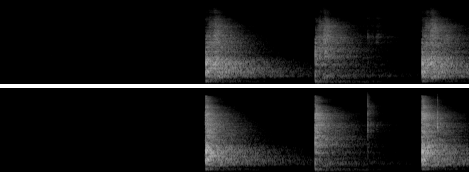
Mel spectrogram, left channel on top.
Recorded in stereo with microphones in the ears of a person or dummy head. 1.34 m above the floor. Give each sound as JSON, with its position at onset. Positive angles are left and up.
{"t": 2.0, "sound": "a clap", "side_deg": -85, "distance_m": 4.0}
{"t": 3.7, "sound": "a finger snap", "side_deg": -75, "distance_m": 1.8}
